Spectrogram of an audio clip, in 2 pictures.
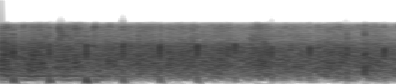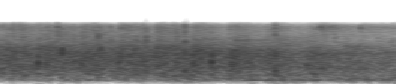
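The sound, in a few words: audience applause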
